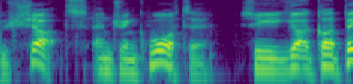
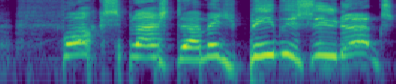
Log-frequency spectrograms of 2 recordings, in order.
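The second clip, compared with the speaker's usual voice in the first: high, drawn-out pretend yell; mock scream at fans; 14 semitones higher, much slower than usual. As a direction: scream it out slowly like a raving DJ. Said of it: "scream at your fans".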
